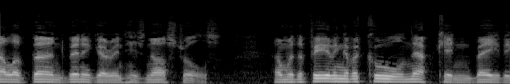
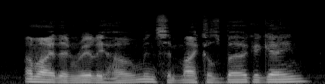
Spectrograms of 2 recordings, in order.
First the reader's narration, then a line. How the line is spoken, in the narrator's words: he murmured, without unclosing his eyes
